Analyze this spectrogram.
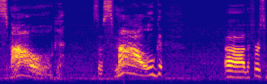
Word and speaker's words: Smaug: blog for uh the desolation of smog always pronounce it smog but apparently it's smog so smog uh the first Vlog was live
